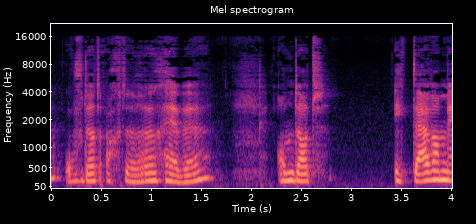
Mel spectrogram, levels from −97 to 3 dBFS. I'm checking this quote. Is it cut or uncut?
uncut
